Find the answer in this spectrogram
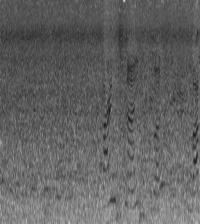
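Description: Steady rushing noise of many wall-mounted electric fans running in a crowded hall, with people's voices talking over it from about two seconds in.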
